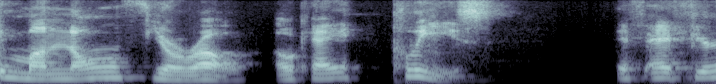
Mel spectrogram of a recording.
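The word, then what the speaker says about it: Fiorot: Like I doubt I would have put like a Jordane Furat Zahabi together. I don't know why I call her Furat when it's Furo. The T is silent.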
